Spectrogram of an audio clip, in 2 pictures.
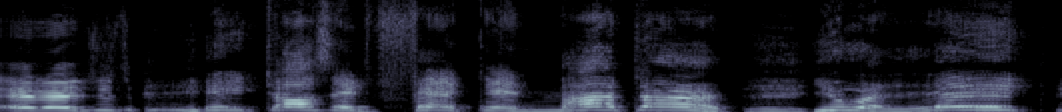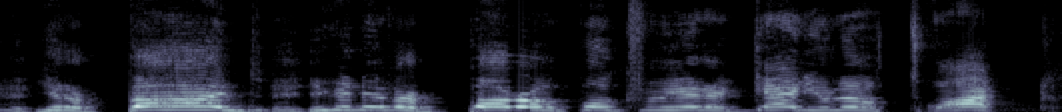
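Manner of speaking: very high, very loud, shrill, furious angry yelling. A character scolding someone who returned a book late, yelling angrily. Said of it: "the kid is just bawling".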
